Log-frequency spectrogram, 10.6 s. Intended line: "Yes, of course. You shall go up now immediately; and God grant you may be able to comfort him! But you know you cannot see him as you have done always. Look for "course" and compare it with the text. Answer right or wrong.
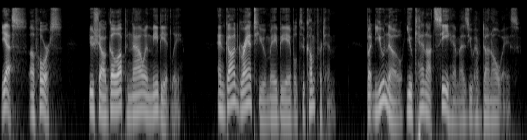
wrong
